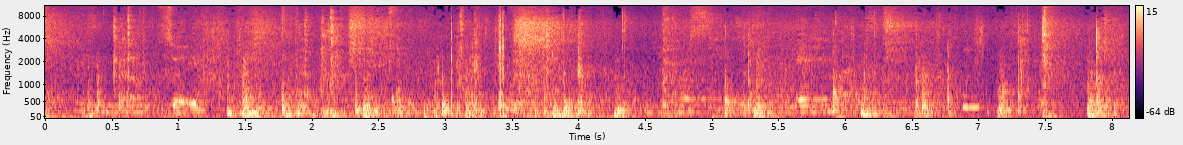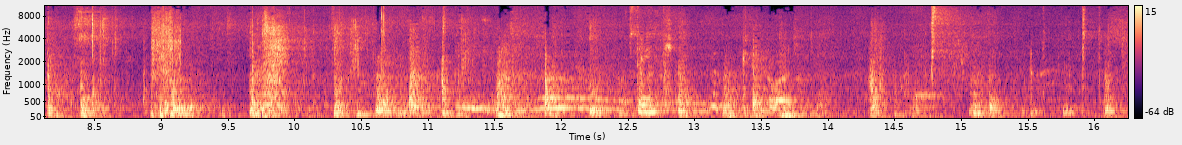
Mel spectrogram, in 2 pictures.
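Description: Footsteps thud on wooden stairs going down.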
